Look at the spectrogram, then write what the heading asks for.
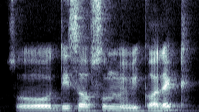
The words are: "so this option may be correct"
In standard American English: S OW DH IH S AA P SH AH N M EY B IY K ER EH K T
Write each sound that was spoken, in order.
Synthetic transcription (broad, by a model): S OW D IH S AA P S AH M EY B IY K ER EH K T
